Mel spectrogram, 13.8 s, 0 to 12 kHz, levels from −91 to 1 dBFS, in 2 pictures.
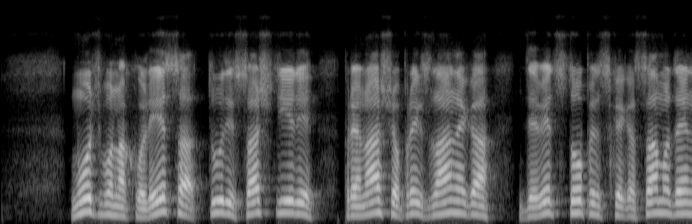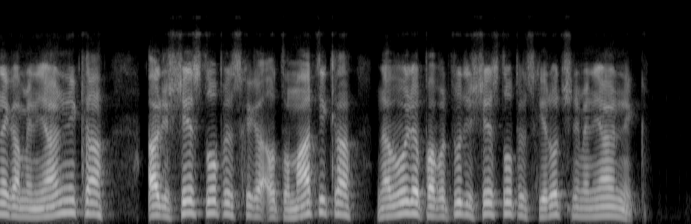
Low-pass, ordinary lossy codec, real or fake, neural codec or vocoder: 7.2 kHz; Opus, 24 kbps; real; none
